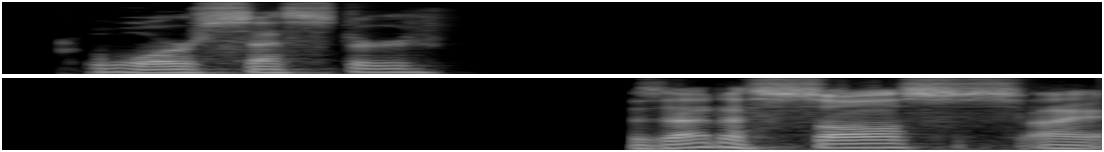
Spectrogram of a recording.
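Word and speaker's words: Worcestershire: speaking folks give up Americans can't even pronounce War sister War sister I always say War sister Shire but war sester is that a sauce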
